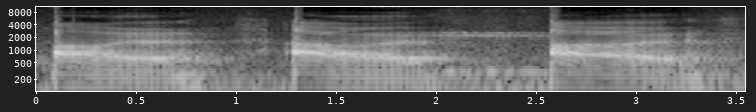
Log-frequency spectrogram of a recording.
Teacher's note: rolling it back like r r r so this pronunciation will be quite American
